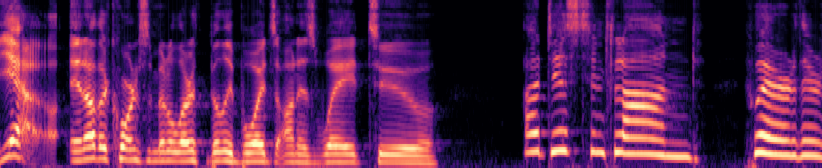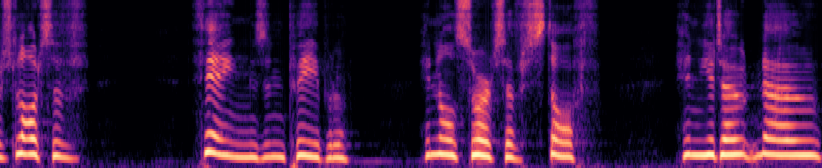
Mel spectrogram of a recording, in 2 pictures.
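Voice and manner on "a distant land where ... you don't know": drawn-out, very high, slow British accent, narration style. Narrating a Middle-earth story to the group, in a British accent. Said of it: "I just went to a British accent".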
